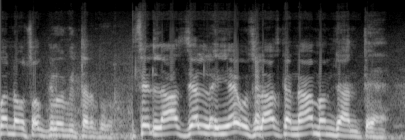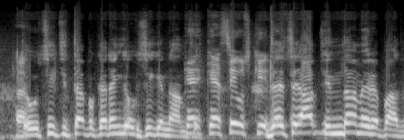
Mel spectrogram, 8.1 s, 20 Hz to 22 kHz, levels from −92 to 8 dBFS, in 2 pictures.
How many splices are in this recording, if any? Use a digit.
1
